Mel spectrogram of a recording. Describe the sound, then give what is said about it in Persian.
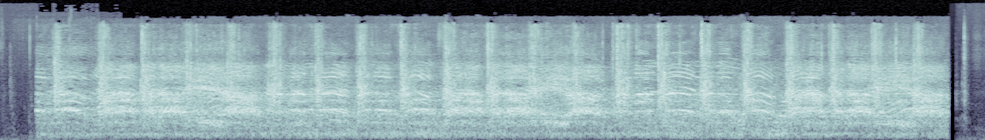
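A large crowd of protesters in Behbahan, Iran, chants slogans in loud unison, the slogans mostly against the Islamic Republic's support for some countries in the region. Voices surge steadily with rhythmic, repeated shouted bursts throughout, until the sound cuts off abruptly at the end. “بهبهان رو هم شنیدید که باز هم در اونجا هم ما شاهد این هستیم مرداد که شعارها بیشتر سمت و سوی این داره که سیاست‌های حمایتی جمهوری اسلامی ایران از برخی کشورهای منطقه موجب شده که این اعتراض‌ها صورت بگیره.”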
